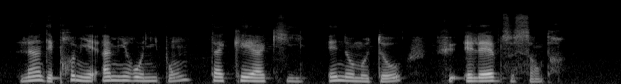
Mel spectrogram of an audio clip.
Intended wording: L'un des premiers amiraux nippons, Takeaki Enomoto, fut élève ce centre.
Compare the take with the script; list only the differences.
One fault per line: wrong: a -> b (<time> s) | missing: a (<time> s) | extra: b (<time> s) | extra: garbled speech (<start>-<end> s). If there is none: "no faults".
no faults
